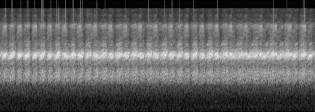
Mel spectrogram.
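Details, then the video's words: Japanese tree frogs give quick repeated raspy croaks, about three each second, their pulses stacking into a loud continuous chorus. "청개구리 울음소리"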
